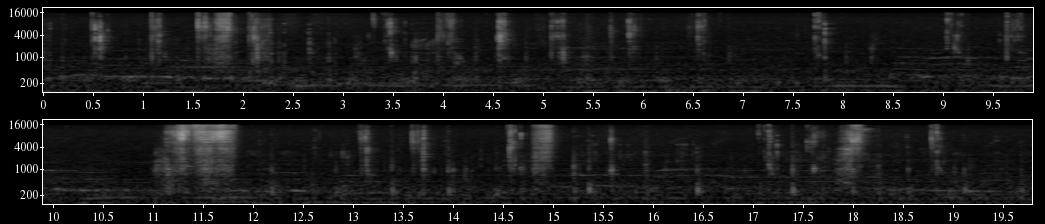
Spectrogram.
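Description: Close-miked eating sounds of soft cake being chewed: wet chewing and frequent mouth clicks and smacks. There is one louder, crunchier bite about eleven seconds in, as a forkful of mango graham cake goes into the mouth.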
